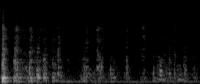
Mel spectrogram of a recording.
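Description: Plastic bronzer compacts clicking and knocking against one another and the drawer as they are squeezed back into a drawer, a string of small irregular clicks, with a short low hum at the very start.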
